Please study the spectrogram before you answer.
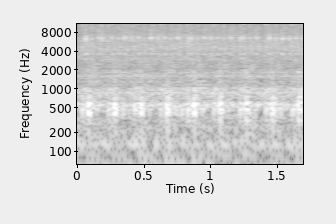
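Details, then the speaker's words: Petrol engine idling with a lumpy pulse about five times a second, misfiring because a PicoScope 2204A channel B ground lead grounded the injector's switched side through the scope's common ground. "you hear the engine misfire in not good so basically what's happening there is that we've got that ground side connected all the way up to here and basically we're grounding that injector through channel b"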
